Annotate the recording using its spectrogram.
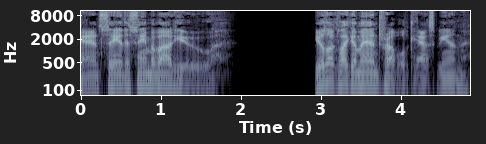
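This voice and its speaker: In a put-on character voice, a man speaks at medium pitch and a moderate pace with very wide pitch swings, recorded very cleanly over a silent background. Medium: read story. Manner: intimidating, terse.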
